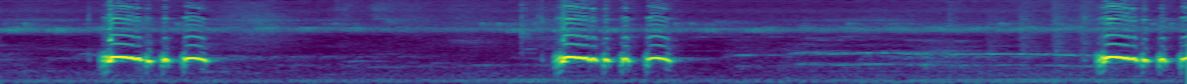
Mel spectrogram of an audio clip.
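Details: Active local perkutut, or zebra dove, as master song for stalled young doves: three repeated cooing phrases with a rising lead note and three staccato coos, a faint steady whistle-like tone between phrases, low hum behind.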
